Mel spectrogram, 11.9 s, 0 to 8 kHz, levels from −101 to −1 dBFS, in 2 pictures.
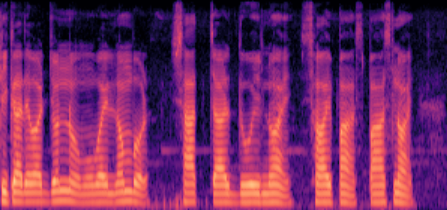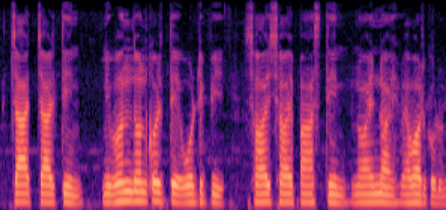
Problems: none marked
